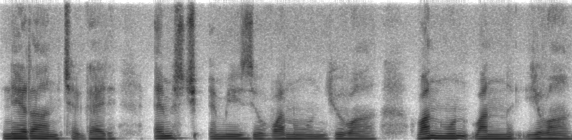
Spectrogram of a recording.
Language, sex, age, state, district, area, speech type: Kashmiri, male, 18-30, Jammu and Kashmir, Baramulla, rural, spontaneous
